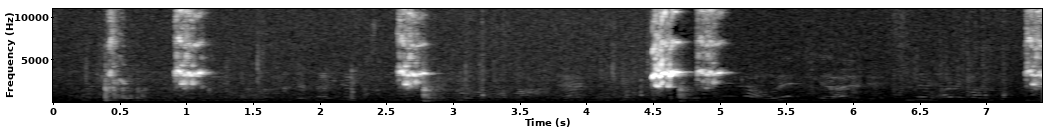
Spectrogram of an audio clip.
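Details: Loud, rasping double shrieks from a rosy-faced lovebird, repeated at intervals of one to two seconds, with faint soft chatter underneath.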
